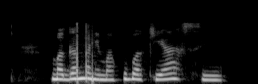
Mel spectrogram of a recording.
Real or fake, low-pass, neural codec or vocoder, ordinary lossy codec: fake; 7.2 kHz; codec, 16 kHz, 4 kbps, X-Codec, HuBERT features, trained on general audio; MP3, 48 kbps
